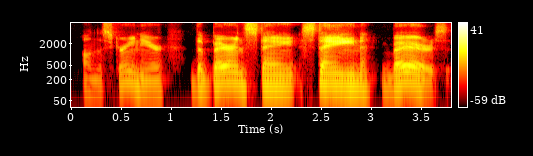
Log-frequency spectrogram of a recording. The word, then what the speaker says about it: Berenstain: It's not Berenstain spelled like Berenstein or Berenstain. It's Berenstain. It's spelled the Stein, Stein, Stain part is S-T-A-I-N.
